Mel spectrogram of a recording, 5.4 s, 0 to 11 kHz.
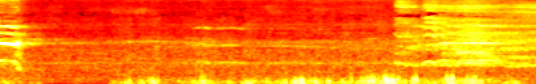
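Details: Early-morning rooster crow at Attard, Malta, on 22 August 2022, a strained, harmonic crow rising out of a constant low rumble in the last second and a half, with a trailing note heard at the very start.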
